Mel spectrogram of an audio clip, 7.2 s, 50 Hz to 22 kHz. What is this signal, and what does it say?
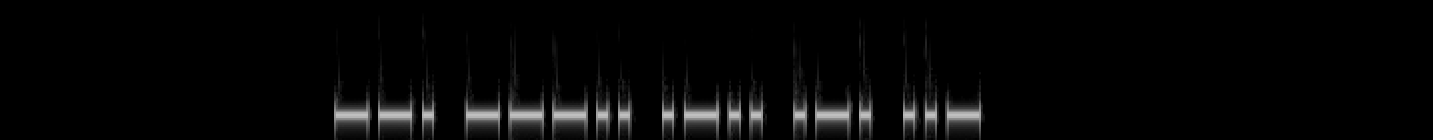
Morse code, heard as a keyed tone, about 22 wpm, 700 Hz. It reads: G8LRU
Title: DXCC-100 Call Signs - 5 Characters - Repeated 3x - 22wpm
